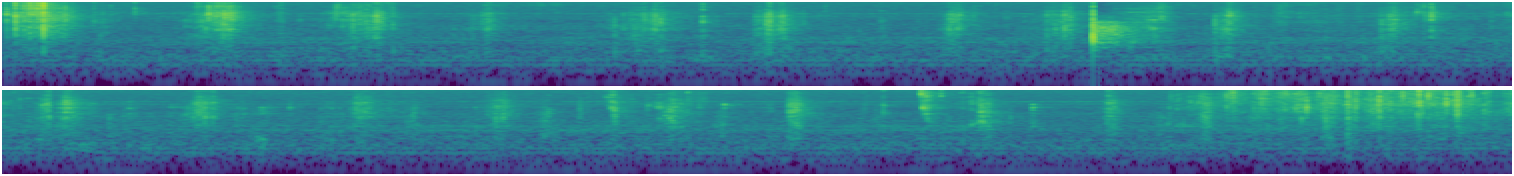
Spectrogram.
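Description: Close-miked chewing of a crunchy mouthful, with soft crunching clicks and wet mouth sounds at an uneven pace and one louder crunch about halfway. Near the end, a quick run of crackling as a sheet of dry roasted seaweed (nori) is handled.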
